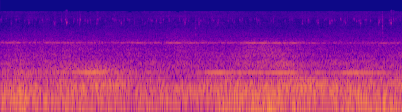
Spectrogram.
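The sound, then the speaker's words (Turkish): A jet-engine firefighting aircraft leased from Russia flies by on a test flight in Turkey, with Agriculture and Forestry Minister Bekir Pakdemirli in the cockpit: a loud, steady engine roar with a thin, sustained whine running underneath, continuous throughout with no voices. “Rusya'dan kiralanan jet motorlu yangın söndürme uçağı göreve başladı.”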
